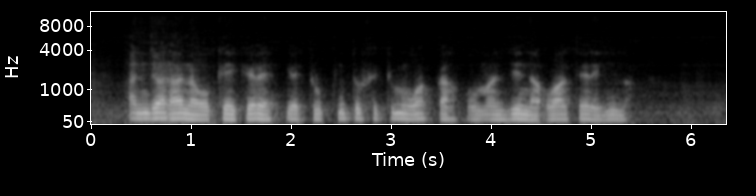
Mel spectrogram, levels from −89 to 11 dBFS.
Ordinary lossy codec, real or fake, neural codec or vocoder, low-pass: AAC, 64 kbps; fake; codec, 16 kHz in and 24 kHz out, 0.6 kbps, FocalCodec, streaming, 2048 codes; 10.8 kHz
